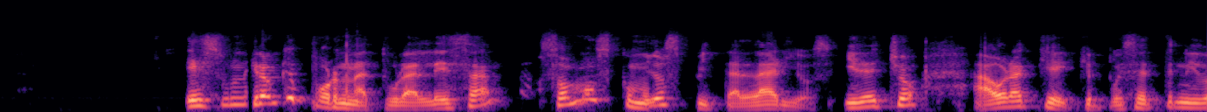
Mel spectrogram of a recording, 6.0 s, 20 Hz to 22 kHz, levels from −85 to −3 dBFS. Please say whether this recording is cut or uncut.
cut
